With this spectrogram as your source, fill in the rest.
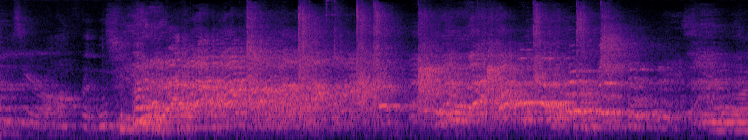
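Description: A group of young people laugh.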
